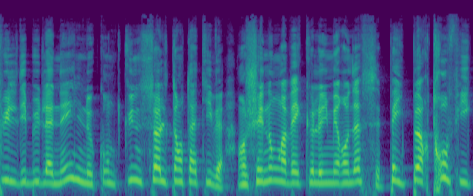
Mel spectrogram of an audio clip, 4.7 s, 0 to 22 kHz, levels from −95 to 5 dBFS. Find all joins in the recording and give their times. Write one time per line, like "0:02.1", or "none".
0:02.4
